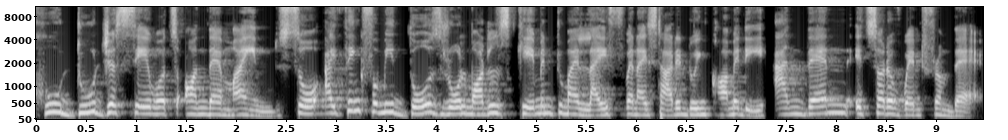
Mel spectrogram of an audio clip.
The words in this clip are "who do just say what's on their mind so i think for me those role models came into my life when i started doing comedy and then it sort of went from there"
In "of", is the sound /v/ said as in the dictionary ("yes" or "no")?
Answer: yes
